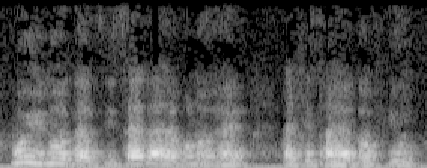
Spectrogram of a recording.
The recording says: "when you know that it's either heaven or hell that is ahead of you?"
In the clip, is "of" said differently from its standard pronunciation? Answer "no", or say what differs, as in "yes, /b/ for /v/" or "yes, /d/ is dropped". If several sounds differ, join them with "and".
yes, /f/ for /v/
